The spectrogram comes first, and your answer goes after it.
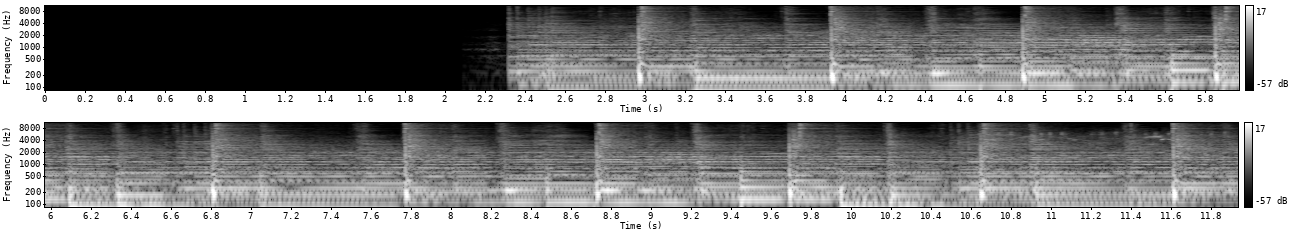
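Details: Two seconds of silence, then strummed acoustic guitar music with regular plucked chords and no animal sounds.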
